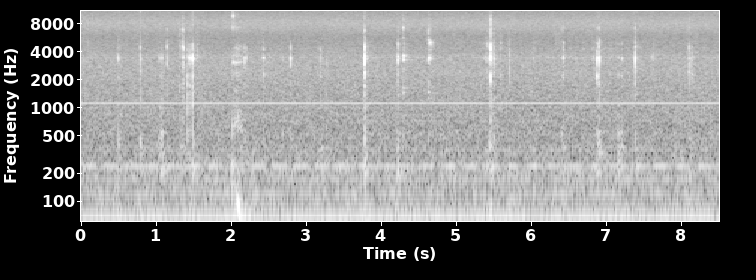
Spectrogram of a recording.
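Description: Faint, irregular small metal clicks of a flathead screwdriver working a retaining plate into the slot of an aluminium automatic-transmission valve body, heard over a steady faint hum.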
